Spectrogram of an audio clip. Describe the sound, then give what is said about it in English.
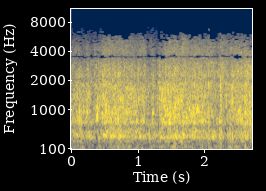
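Continuous splashing and churning water as someone swims out through the sea toward a raft just offshore, a busy rushing wash with irregular slaps and surges. “Go for an afternoon swim. Out to a raft just offshore. She's sitting there as you swim up.”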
